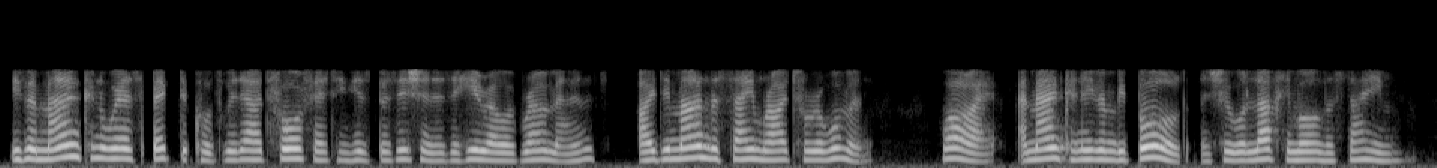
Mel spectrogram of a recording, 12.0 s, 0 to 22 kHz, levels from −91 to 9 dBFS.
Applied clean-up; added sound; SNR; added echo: neural diffusion model UNIVERSE++.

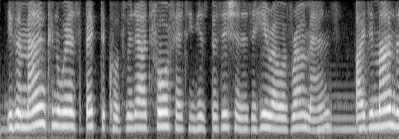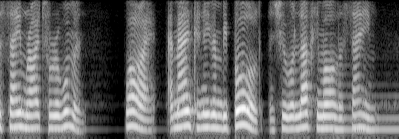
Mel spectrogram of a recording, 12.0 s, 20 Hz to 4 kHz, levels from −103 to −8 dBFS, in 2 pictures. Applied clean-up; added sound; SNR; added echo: neural mask model RNNoise.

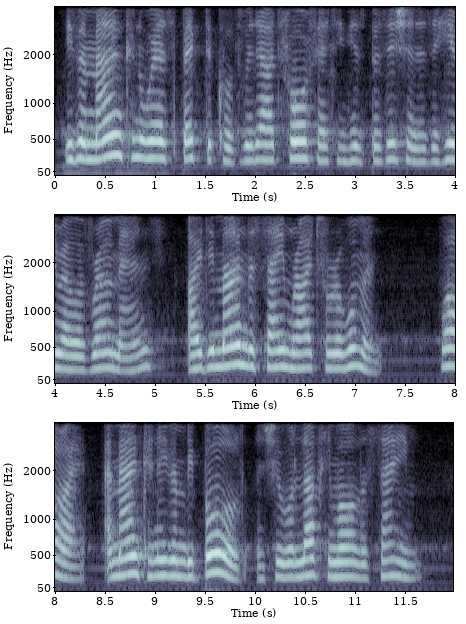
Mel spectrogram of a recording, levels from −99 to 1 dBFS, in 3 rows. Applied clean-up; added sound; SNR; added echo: none; none; none; none.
